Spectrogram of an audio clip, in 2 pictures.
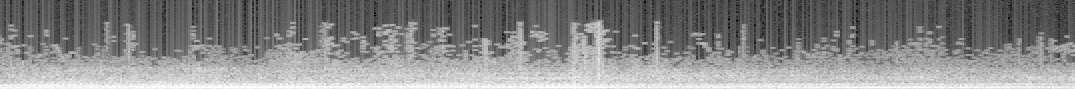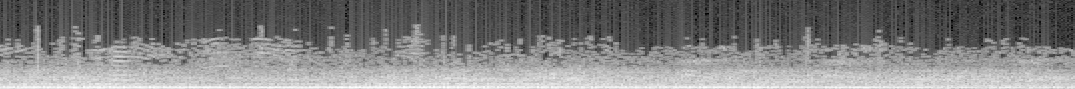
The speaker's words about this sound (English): Let me pause for the second plane. I know it doesn't bother others, but I feel like I'm battling the sound.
